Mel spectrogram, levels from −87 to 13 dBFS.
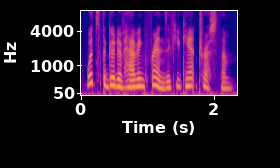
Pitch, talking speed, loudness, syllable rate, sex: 205 Hz, 280 wpm, -18 LUFS, 5.6 syllables/s, female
